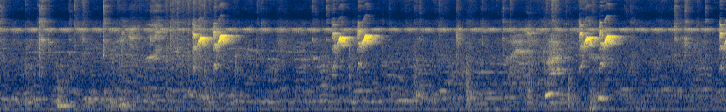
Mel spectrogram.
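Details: Lure call of an olive-backed sunbird, played to prompt other birds to answer: pairs of thin, sharp high chirps in three bursts about two and a half seconds apart, over a constant high-pitched hum.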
